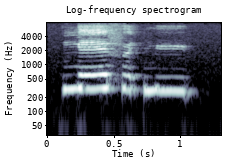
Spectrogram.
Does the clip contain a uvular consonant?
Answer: no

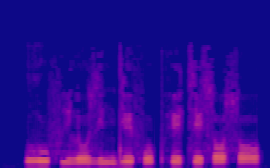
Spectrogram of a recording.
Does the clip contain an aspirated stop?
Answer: yes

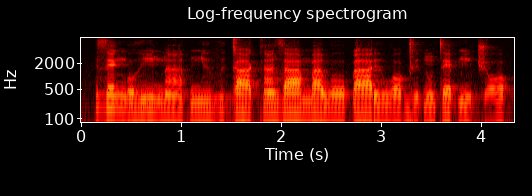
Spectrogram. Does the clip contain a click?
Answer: no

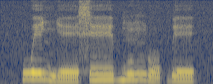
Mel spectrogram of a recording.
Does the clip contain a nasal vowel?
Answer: yes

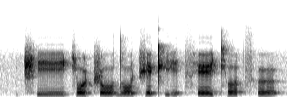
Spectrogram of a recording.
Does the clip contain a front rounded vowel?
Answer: no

